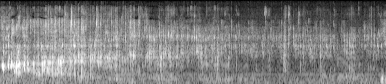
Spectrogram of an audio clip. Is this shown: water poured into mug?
yes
